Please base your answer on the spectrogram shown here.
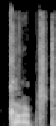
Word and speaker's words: Kursp: Kursp, pronounced Kursp, was the capital of the Republic of Kurspan,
